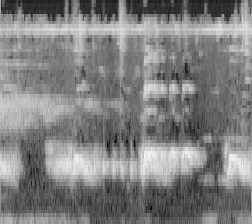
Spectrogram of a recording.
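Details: Zebra dove, a local bird with a loud voice, singing to draw answers from other birds. Rolling trilled cooing phrases come in runs, with a low hum and faint background noise underneath.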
